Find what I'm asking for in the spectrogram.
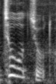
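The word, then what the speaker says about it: てふてふ: 昔のテフテフというふうに書いて蝶々と発音したそうです。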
